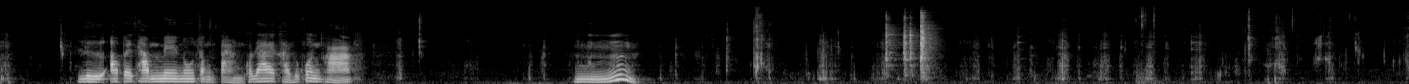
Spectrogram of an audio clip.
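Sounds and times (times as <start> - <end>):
soft chewing clicks: 3.2 - 5.6
crunching cucumber bites: 9.6 - 14.0.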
